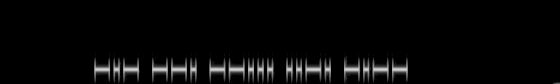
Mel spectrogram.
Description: Morse code, heard as a keyed tone, about 28 wpm, 700 Hz. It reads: KG7FY
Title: Speed Racing - USA 2x2 Call Signs 25wpm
